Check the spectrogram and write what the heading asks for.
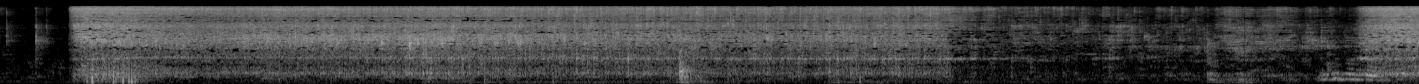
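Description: A few sharp crackles of seeds popping in hot oil, then a loud, steady sizzle from under a second in as green leaves hit the oil in a clay pot. The sizzle dies down after about nine seconds, and a fresh loud hiss bursts up near the end as more is poured into the hot pot.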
